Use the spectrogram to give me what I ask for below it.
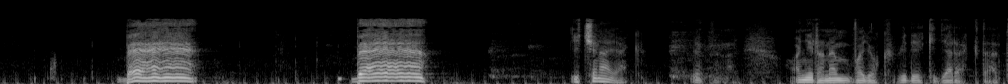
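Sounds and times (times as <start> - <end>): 
speech: 1.2 - 1.8, 3.6 - 4.0, 5.8 - 7.3, 7.9 - 10.0
person imitating sheep bleating: 1.2 - 2.1, 3.4 - 4.4.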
